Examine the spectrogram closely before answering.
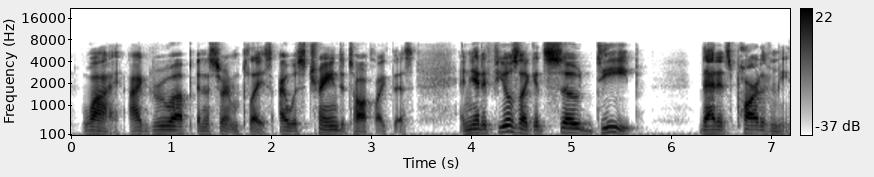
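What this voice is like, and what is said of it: American accent. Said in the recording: “I have this American accent”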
